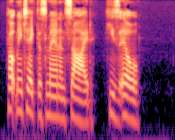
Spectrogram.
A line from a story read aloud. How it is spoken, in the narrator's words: said sharply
